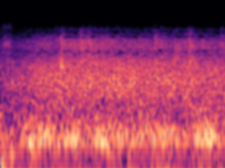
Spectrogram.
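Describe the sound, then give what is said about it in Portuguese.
Heavy rain pours down steadily, a dense, continuous hiss spread across all frequencies with no pauses, loud throughout. “A chuva começou a cair forte os colonos que já estavam na lida correram e se refugiaram no engenho.”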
